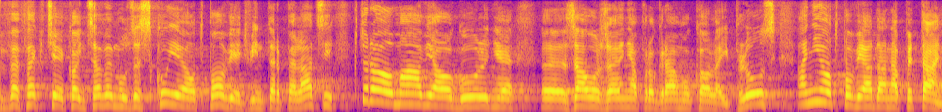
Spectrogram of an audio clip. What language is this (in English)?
Polish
